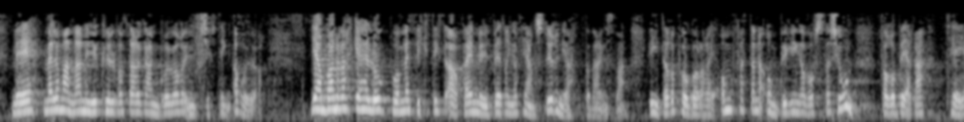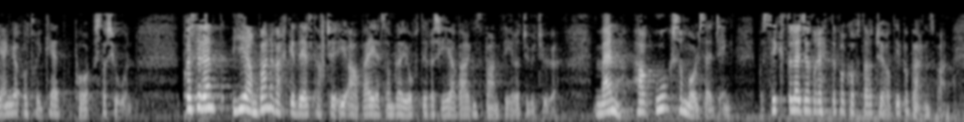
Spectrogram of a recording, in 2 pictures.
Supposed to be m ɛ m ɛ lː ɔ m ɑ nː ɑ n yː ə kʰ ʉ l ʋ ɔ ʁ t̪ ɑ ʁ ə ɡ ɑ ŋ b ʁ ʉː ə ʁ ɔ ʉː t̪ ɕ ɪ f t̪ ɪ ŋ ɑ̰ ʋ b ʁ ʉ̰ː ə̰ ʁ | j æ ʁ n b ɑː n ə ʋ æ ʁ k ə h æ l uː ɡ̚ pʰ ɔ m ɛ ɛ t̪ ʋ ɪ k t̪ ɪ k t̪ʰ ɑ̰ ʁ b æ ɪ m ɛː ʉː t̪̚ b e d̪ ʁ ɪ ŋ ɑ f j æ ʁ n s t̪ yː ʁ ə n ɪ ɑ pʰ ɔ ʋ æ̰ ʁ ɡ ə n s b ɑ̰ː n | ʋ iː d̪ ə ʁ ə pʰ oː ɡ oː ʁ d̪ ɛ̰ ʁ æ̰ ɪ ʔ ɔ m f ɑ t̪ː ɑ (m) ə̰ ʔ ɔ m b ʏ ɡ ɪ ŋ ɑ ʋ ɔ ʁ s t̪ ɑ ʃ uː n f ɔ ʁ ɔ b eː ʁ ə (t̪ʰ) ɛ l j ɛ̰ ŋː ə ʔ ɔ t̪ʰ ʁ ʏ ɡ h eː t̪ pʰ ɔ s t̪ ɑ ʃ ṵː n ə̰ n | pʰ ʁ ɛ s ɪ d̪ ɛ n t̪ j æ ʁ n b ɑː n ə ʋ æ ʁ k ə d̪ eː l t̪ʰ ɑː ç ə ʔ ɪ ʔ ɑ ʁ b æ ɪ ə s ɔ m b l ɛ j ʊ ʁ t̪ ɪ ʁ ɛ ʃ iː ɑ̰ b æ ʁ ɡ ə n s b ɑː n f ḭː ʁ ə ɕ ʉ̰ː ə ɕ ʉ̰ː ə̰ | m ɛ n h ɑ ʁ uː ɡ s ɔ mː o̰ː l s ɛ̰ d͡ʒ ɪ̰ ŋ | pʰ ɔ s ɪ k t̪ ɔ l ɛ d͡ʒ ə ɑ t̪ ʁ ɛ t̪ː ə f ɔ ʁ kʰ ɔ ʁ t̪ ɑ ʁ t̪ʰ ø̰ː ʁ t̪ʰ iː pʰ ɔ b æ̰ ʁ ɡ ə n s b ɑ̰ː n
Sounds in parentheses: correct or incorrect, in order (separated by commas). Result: incorrect, correct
